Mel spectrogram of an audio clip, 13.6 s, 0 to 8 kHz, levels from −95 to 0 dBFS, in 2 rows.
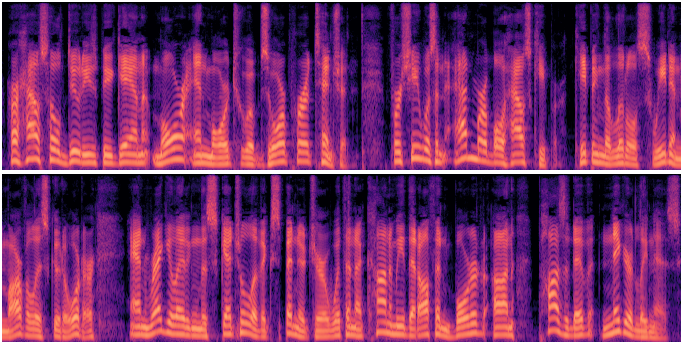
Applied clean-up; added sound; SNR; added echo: none; none; none; none.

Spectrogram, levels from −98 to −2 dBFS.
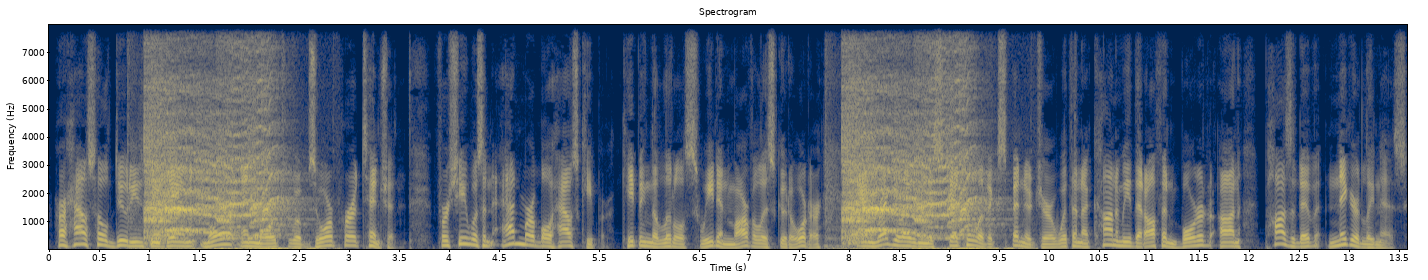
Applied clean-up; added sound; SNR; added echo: none; Squeak; -4 dB; none.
